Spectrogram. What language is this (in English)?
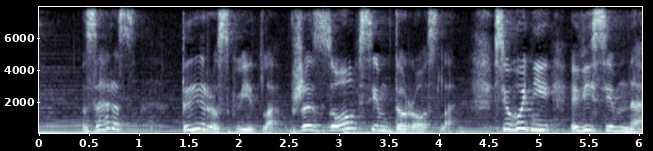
Ukrainian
